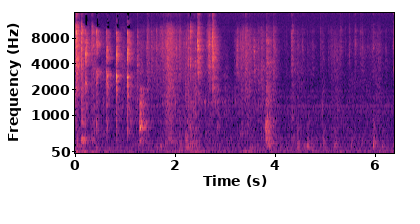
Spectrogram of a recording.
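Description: Dogs pawing and scratching at the gap under a wooden door: a quick run of claw scratches and clicks in the first three seconds, thinning out after about four seconds.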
